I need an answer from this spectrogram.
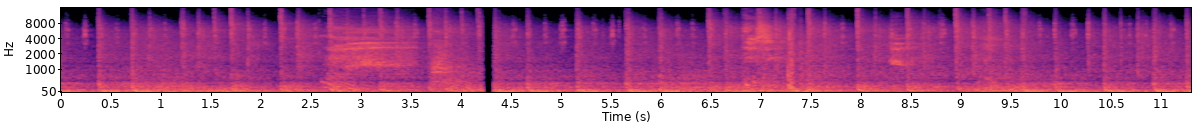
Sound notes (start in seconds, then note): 6.8 Kofi Kingston grunting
